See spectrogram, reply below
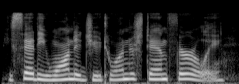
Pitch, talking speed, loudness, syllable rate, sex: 220 Hz, 200 wpm, -16 LUFS, 6.1 syllables/s, female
